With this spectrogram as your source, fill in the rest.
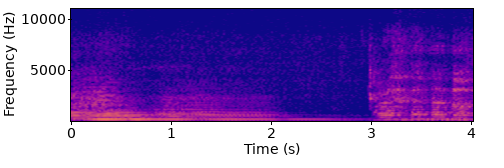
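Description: A cello plays long, sustained bowed notes in a room.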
